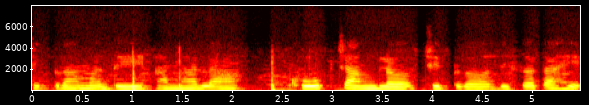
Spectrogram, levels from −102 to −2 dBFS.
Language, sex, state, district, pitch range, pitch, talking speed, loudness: Marathi, female, Maharashtra, Gondia, 210-225 Hz, 220 Hz, 75 wpm, -22 LUFS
